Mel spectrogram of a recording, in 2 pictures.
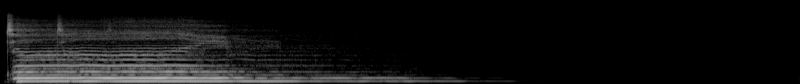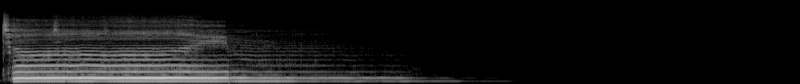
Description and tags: Time voice singing
vocals of the word time. recorded and edited with logic, voice saying the word time.
singing, time, vocals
